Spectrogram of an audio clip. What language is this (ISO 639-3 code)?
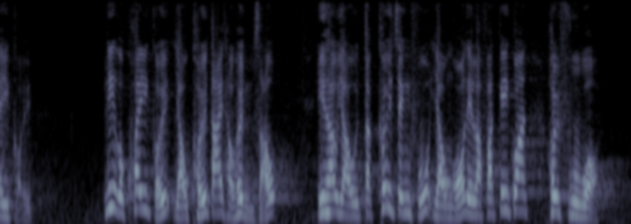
yue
